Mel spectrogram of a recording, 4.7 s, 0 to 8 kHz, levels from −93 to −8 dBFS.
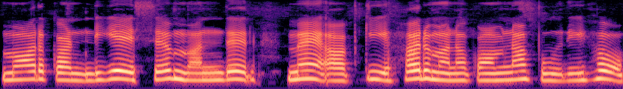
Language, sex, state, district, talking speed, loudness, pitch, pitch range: Hindi, female, Bihar, Gaya, 115 wpm, -18 LUFS, 215 Hz, 195-230 Hz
